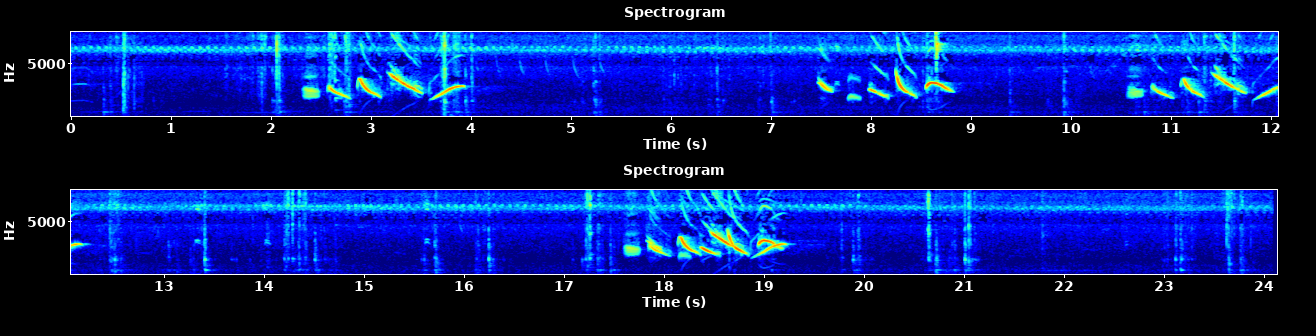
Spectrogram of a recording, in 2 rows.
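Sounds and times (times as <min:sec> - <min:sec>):
Green-winged saltator song of whistled slurs: 0:02.3 - 0:04.1, 0:07.5 - 0:08.9, 0:10.6 - 0:12.4, 0:17.6 - 0:19.4.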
